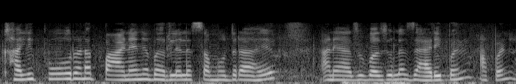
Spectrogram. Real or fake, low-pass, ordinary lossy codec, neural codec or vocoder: fake; 7.2 kHz; none; codec, 16 kHz, 2 kbps, X-Codec, HuBERT features, trained on balanced general audio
